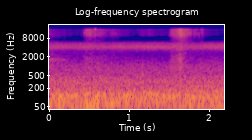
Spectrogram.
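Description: A steady high-pitched insect chorus, the continuous trilling of crickets, with a faint uneven low rumble underneath.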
